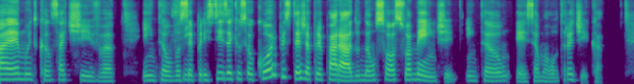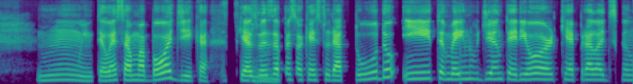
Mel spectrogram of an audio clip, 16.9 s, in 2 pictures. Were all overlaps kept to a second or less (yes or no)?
yes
